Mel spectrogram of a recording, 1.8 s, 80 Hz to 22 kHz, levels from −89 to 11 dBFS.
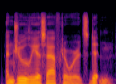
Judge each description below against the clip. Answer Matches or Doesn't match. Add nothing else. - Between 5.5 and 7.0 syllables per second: Doesn't match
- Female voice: Doesn't match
